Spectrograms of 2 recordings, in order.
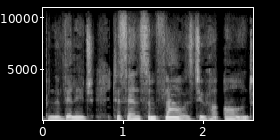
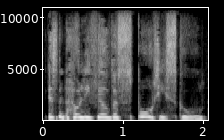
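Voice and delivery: plain reading voice

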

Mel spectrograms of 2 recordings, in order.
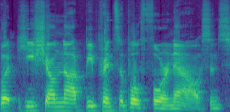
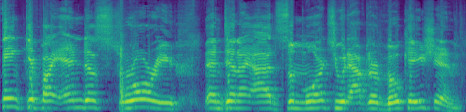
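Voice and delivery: theatrical author's note; 6 semitones higher than usual. Acted. Reader performs the author's note to readers, theatrical declamation. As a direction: proclaim it like a hammed-up challenge.

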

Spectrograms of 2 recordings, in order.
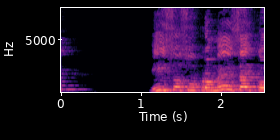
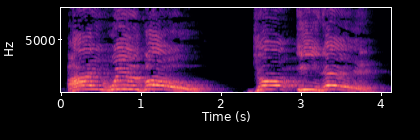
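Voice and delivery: rallying call; much slower than usual. Shown as a demonstration. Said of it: "Siempre debes decir".

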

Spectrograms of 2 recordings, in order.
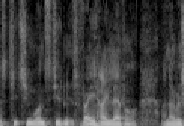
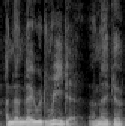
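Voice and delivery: ordinary talk

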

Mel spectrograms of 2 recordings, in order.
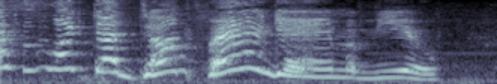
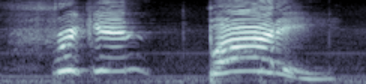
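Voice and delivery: "freaking body" slow, high and loud; drawn-out, loud stress on "freaking body"; emphatic warning; 5 semitones higher, 10 dB louder, slower than usual. Pretend. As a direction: punch "freaking body" word by word. Warns nobody to mess with them.

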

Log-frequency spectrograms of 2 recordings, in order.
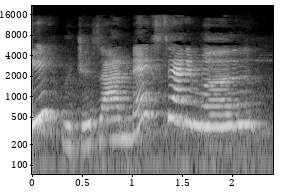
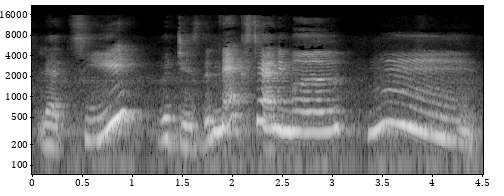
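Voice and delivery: ordinary delivery

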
